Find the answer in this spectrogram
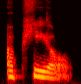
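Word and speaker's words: Apeel: from I'll spell it if you say it you want to say appeal but okay capital a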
